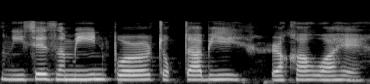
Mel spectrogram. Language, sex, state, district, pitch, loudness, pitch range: Hindi, female, Arunachal Pradesh, Lower Dibang Valley, 220 Hz, -16 LUFS, 210-225 Hz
